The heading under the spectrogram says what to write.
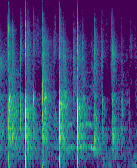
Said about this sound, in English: So can we just give Duncan a round of applause this morning?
